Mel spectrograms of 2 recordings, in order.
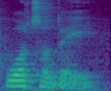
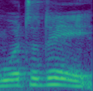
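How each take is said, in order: First: It sounds displeased and exasperated. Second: It sounds delighted and enthusiastic. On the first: The day was awful. "o todo lo contrario" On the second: The day was great. "si yo digo wow, genial"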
